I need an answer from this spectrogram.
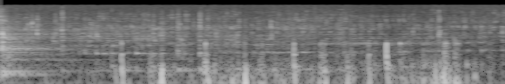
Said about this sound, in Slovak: Teraz to idete prelievať do čo? Čo je toto? To je merný, odmerný valec.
